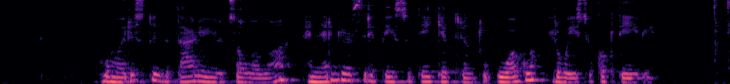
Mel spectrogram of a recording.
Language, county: Lithuanian, Vilnius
